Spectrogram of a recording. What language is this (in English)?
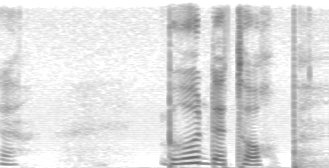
Swedish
